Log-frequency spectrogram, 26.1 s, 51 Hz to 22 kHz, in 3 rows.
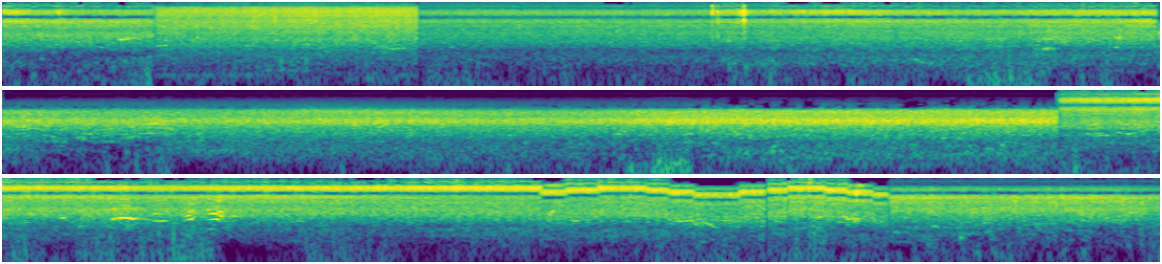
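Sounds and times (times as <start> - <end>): waterfall rushing: 0.0 - 9.4, 16.6 - 26.0.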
